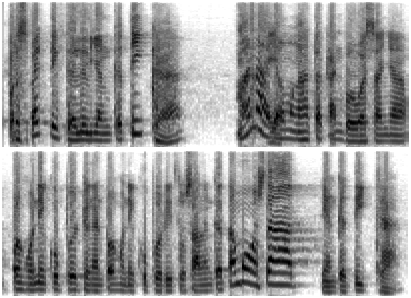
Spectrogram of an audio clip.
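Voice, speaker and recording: A man's voice: mid-range voice, brisk. A man preaching a sermon, telling stories with humor and asking his listeners rhetorical questions. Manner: animated storytelling, mixing jokes and rhetorical questions. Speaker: Islamic preacher.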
